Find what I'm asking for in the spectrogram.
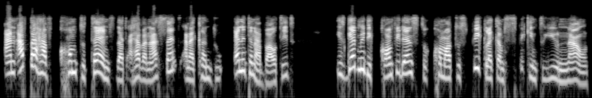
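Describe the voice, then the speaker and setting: A woman's voice: medium pitch, sing-song, brisk, a bit bright, dry recording. A woman from Nigeria with a Nigerian accent, speaking earnestly and reflectively in an interview about her book. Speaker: author and student. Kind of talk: interview conversation.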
